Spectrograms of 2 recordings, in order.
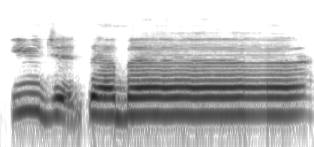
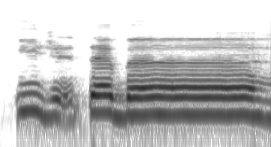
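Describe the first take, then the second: First: The ending is stretched out long before stopping. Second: The same.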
